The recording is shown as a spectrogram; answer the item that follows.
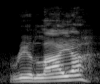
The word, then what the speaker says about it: Relaya: Relaya. Mrs. Relaya. She says it's pronounced like reliable, but don't do the bull.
